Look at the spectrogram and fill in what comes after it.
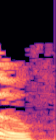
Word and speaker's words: Apu: The creator of The Simpsons appears to be suggesting that the blowback over having a white actor voice, is it Apu? Is that how you pronounce Apu.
